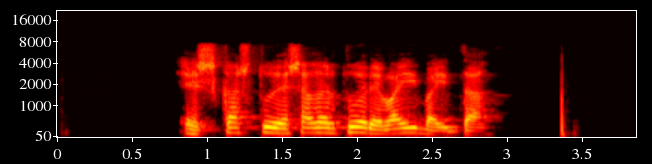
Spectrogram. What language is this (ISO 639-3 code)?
eus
